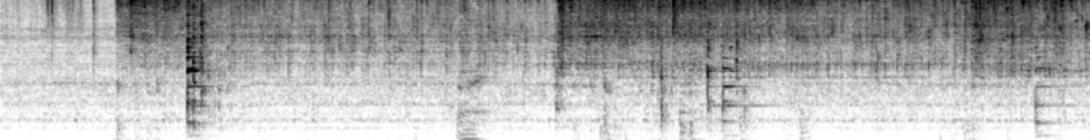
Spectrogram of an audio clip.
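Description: Fried cow foot sizzling in hot oil in a steel pot as a metal spoon stirs and scoops through it, with a few sharp clinks of the spoon against the pot, the loudest about two seconds in. The sizzle grows louder about a second in and again around halfway.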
